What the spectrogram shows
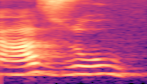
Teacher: Azul é uma palavra oxítona, a última sílaba é a sílaba tônica, a sílaba mais forte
